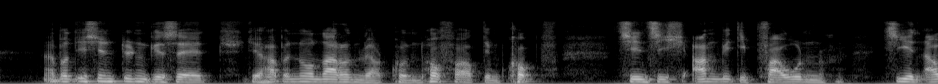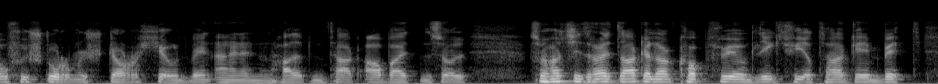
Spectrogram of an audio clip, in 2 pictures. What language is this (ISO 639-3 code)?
deu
